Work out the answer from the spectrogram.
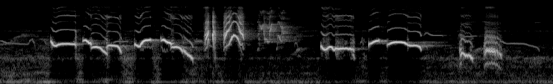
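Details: Oriental magpie-robin pouring out a varied song in the full, energetic style: fast runs of looping whistles, descending slurs and rough buzzy notes, then more clear whistled phrases.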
